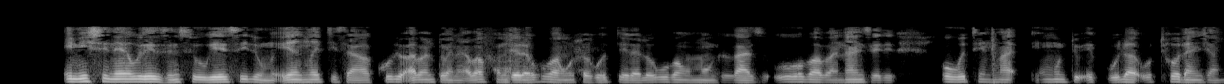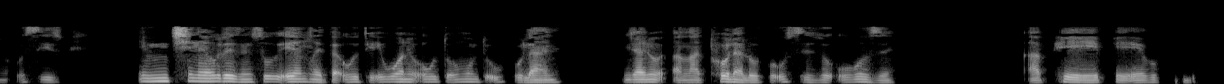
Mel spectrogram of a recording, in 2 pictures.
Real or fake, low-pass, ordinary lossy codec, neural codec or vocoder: fake; 7.2 kHz; MP3, 24 kbps; codec, 16 kHz, 0.8 kbps, ZipCodec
